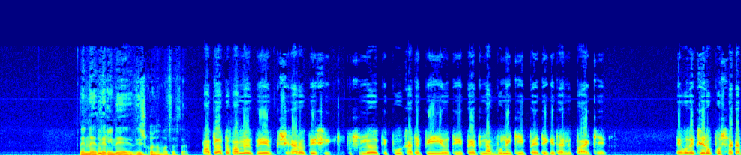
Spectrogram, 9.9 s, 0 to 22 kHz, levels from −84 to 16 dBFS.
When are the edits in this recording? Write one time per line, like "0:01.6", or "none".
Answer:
0:01.4
0:02.6
0:04.6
